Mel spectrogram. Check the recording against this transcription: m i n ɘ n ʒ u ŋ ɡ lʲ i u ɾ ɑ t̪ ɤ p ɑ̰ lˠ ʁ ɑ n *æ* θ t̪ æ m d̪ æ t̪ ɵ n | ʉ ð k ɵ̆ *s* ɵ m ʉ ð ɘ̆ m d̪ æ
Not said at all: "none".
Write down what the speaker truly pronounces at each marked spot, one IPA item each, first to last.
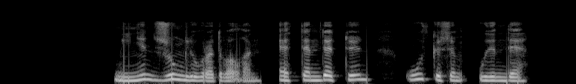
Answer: æ, s

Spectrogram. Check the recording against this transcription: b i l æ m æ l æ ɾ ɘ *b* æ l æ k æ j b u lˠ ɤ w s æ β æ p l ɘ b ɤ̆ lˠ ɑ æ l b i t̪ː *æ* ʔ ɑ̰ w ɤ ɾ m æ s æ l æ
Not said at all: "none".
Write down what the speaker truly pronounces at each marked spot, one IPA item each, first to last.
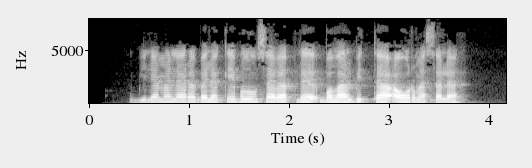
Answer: b, æ

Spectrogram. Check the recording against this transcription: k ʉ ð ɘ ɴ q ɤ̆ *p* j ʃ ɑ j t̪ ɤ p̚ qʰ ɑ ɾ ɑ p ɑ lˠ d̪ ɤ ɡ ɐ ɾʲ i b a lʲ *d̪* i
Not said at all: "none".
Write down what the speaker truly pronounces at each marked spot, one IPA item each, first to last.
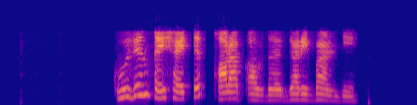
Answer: none, d̪

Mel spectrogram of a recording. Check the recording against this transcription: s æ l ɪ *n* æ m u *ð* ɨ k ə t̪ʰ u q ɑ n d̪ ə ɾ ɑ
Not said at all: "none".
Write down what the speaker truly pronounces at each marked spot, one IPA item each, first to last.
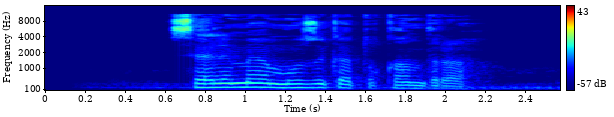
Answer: m, z

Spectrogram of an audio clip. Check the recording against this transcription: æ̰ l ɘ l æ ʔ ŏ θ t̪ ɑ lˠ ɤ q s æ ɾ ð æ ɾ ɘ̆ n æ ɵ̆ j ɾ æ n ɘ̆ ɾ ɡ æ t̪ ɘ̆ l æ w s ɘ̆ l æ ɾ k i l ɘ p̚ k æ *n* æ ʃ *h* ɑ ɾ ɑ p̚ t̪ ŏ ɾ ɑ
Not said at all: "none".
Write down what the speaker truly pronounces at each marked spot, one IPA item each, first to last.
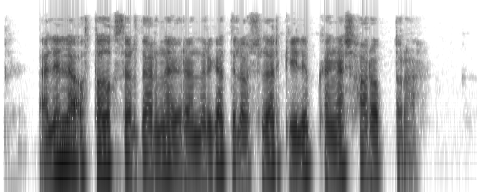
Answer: ŋ, h

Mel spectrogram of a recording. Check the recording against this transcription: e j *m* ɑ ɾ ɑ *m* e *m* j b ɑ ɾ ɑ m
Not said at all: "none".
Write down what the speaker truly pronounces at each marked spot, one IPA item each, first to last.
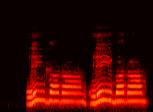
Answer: b, m, none

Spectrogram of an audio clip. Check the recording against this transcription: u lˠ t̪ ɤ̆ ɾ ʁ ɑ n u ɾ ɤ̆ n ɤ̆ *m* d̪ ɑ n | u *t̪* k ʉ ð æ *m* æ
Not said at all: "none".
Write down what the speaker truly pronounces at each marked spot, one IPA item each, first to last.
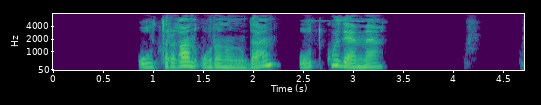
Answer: ɴ, t̪, m

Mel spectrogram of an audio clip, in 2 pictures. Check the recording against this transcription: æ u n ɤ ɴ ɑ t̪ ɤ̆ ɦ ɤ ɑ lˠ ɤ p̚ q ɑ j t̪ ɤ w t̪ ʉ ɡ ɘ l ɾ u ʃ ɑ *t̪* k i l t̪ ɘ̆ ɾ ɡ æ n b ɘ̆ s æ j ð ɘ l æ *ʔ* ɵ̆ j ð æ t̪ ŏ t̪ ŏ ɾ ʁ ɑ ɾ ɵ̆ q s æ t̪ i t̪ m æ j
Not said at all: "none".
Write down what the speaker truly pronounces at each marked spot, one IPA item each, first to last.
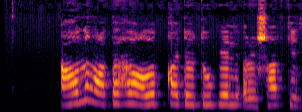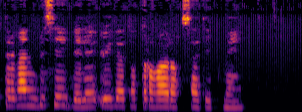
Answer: t̪, ʔ

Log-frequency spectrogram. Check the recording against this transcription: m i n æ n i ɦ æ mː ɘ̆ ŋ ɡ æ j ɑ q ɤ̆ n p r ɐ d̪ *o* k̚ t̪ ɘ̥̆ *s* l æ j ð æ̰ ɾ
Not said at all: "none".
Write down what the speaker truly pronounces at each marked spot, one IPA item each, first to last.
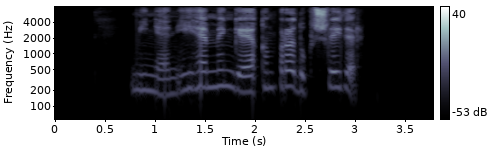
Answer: u, ʃ

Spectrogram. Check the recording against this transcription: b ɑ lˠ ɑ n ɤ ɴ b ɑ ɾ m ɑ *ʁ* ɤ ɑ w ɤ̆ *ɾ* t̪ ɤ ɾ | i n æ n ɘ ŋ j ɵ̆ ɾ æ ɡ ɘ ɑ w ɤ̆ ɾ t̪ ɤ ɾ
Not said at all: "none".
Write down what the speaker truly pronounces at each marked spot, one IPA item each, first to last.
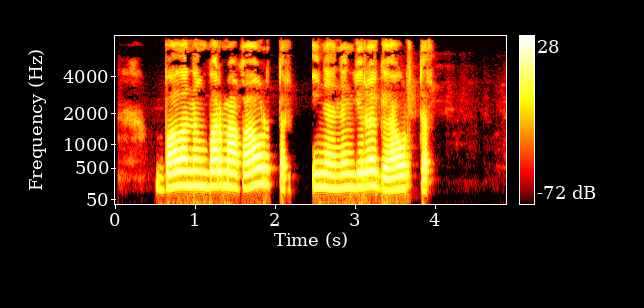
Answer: ʁ, ɾ

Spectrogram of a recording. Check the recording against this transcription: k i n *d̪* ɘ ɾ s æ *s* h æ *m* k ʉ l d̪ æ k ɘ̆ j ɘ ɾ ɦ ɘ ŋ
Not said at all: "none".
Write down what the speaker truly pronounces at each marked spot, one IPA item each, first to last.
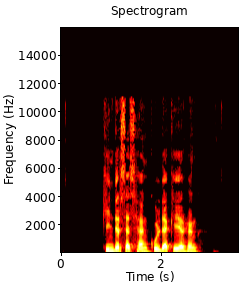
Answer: d̪, s, ŋ

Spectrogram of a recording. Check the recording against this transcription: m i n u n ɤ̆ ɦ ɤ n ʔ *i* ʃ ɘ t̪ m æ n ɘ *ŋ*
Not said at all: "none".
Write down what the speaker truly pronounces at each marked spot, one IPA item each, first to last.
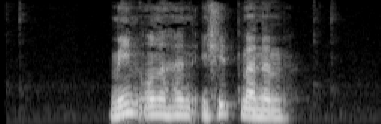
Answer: i, m

